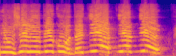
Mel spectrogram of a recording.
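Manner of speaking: high panicked cries; frantic, voice jumping up. Real, not acted. Panicked player losing a chase.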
